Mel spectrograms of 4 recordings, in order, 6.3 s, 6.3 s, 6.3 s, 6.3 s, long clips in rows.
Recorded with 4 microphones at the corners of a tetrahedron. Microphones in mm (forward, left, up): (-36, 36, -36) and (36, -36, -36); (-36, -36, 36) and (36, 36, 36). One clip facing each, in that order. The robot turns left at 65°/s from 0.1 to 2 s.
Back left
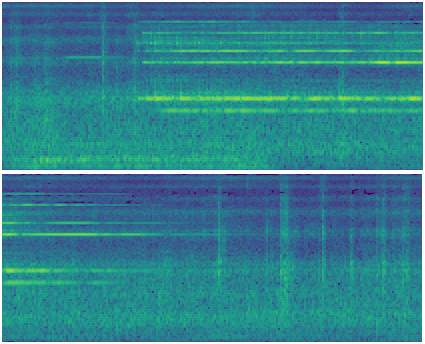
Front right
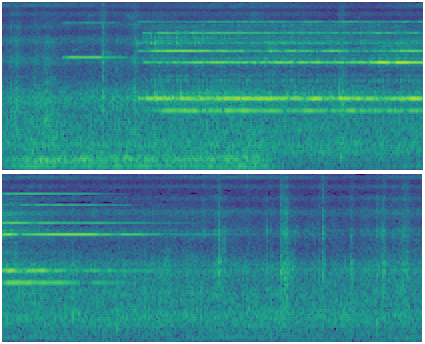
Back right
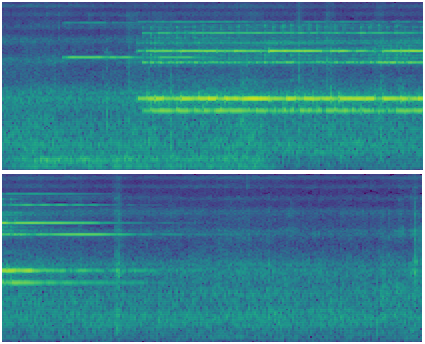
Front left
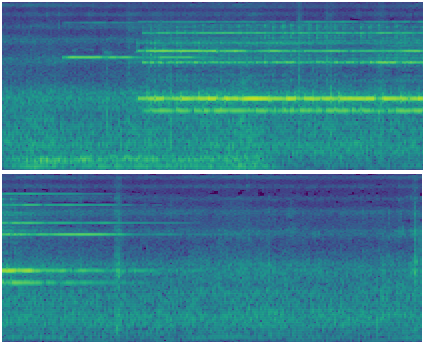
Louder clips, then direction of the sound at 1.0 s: Even, back right 2 dB; 130° right.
